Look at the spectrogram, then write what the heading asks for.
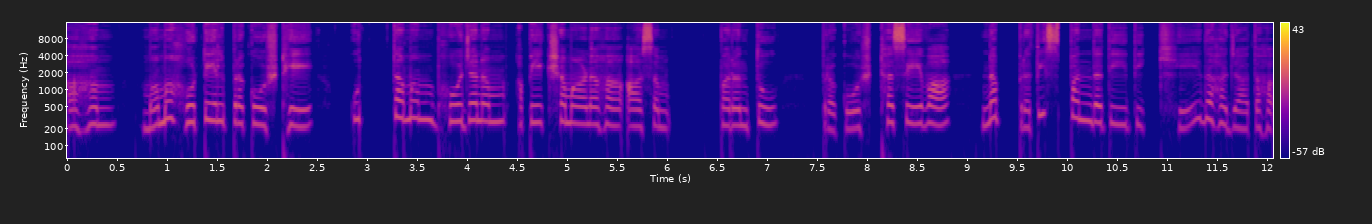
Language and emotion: Sanskrit, sad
